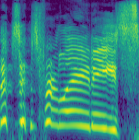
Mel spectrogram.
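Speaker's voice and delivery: woman's voice, screaming.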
